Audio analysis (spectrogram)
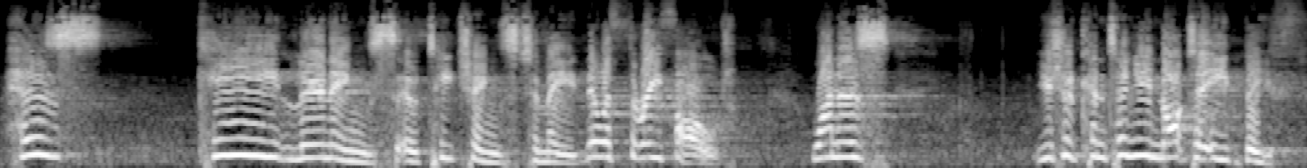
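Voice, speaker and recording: A woman with a New Zealand accent giving an earnest, measured speech as a panel speaker. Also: high-pitched, big pitch swings, a bit bright. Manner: measured, earnest, drawn-out delivery. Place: large conference hall. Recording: long hall reverb.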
